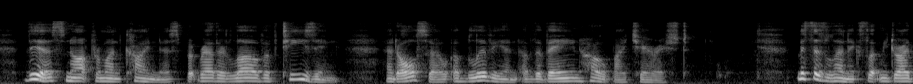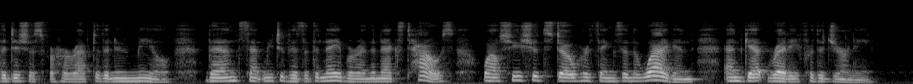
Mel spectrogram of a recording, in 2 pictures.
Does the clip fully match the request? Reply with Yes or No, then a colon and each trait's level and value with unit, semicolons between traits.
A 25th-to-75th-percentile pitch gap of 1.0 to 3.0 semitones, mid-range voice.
No: average, 3.5 semitones; medium, 145 Hz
